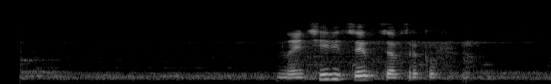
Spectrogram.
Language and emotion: Russian, neutral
